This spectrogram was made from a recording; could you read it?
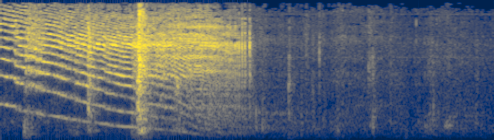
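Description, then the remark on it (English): A breezeway door next to a garage swings open to go outside with a long, loud creaking squeal that slides downward in pitch, a few clicks and a thud along the way, then quieter shuffling as it settles. “And for those who are listening, we're coming out my breezeway door, which is right by my garage.”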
